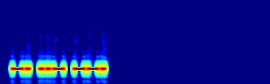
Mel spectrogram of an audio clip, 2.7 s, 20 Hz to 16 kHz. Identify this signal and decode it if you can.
Morse code, heard as a keyed tone, about 34 wpm, 700 Hz. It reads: NUG
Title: USA Call Sign Postfixes - 3 Letters 35wpm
